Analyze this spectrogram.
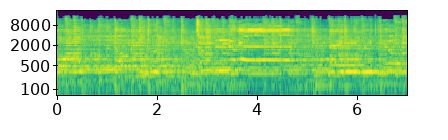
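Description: Live song: a man singing through a microphone and PA over a strummed acoustic guitar, with a second guitar alongside.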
